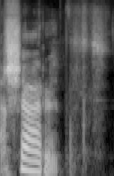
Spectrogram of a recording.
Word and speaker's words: Šarac: Šarac.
